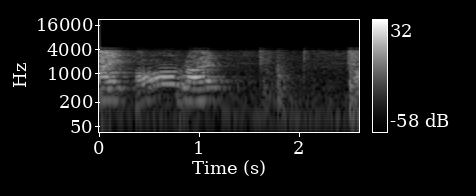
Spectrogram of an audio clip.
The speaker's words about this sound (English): All right. You got that door closed again, huh?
